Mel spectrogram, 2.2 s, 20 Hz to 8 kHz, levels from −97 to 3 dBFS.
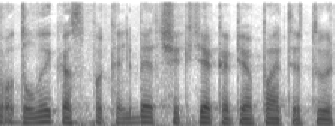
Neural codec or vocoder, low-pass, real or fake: codec, 16 kHz, 2 kbps, FunCodec, trained on Chinese and English, 25 frames a second; 7.2 kHz; fake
